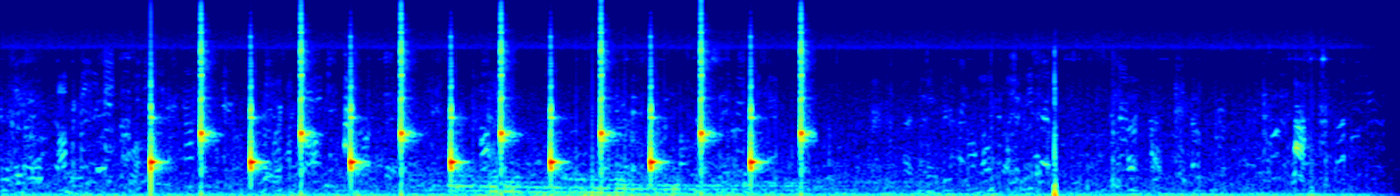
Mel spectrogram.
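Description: A steady tick-tock of sharp, wood-block-like clicks, two a second, alternating between a lower and a higher pitch: about fourteen in all, starting a second and a half in. One more lone click comes a couple of seconds after the run stops.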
